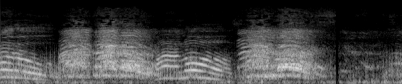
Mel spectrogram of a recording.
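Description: A large group of schoolchildren shouting together in unison, in three or four loud calls that each fall in pitch. The shouting drops off near the end.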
